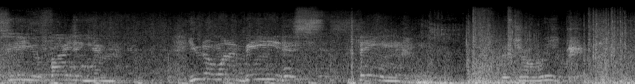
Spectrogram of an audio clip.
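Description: A heavy creature smashes into metal with loud thuds.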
